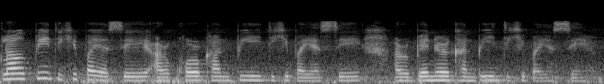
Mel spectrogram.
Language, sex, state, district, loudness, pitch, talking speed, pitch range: Nagamese, female, Nagaland, Dimapur, -19 LUFS, 185 Hz, 110 wpm, 170-190 Hz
